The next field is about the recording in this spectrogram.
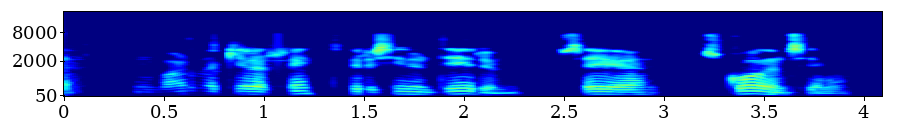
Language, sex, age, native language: Icelandic, male, 40-49, Icelandic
